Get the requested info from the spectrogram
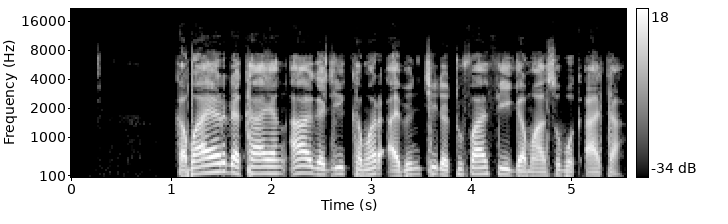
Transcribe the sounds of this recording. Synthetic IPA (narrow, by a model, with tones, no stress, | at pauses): ka˨baː˦jɐ˦rda˨kaː˦jɐ˦ŋʔa˦ɡɐ˨d͡ʒiː˦kɐ˨mɐ˦rʔa̰˨bɪ˦nt͡ʃi˦da˨tʊ˦ɸaː˦ɸiː˨ɡa˨maː˨suː˦bʊ˨kʼa̰ː˦ta̰ː˨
